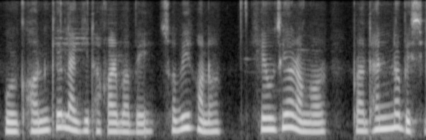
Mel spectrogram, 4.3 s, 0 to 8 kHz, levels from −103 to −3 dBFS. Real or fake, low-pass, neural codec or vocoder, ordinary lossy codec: real; none; none; none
